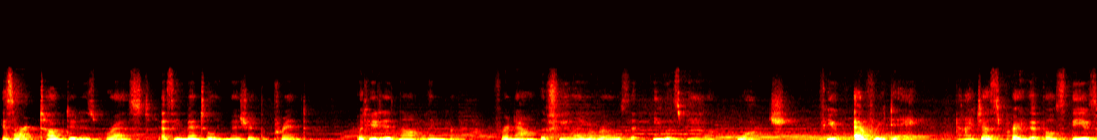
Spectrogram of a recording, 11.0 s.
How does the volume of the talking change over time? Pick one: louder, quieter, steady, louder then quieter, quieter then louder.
steady.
